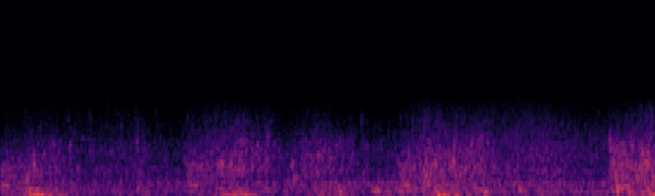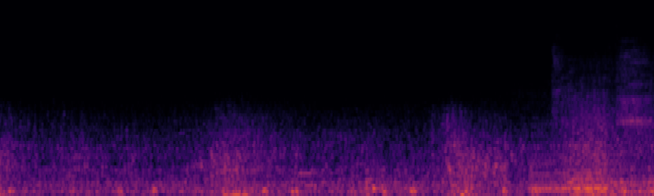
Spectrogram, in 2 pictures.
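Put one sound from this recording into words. Water churns and bubbles in a muffled underwater rumble.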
